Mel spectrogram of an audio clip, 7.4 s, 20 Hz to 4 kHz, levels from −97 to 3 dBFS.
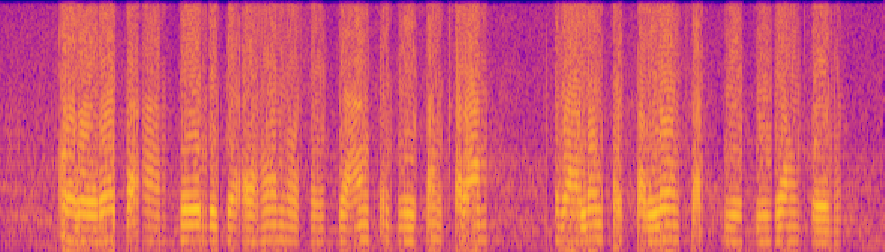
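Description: From start to finish the speech suffers from mu-law and A-law mixed up: mu-law telephone audio is decoded as A-law, scrambling sample levels. Unlike faint G.711 quantisation noise tracking the signal, the quietest samples jump well above silence, so pauses fill with noise.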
